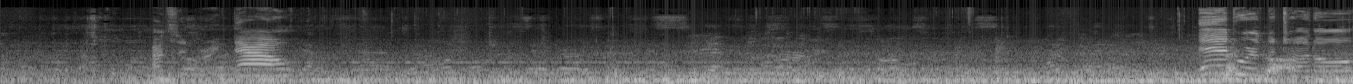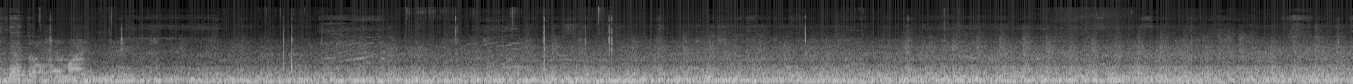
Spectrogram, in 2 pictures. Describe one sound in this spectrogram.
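A subway train rumbles along the tracks, growing louder as it speeds into a tunnel.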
